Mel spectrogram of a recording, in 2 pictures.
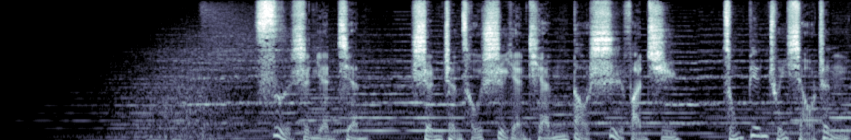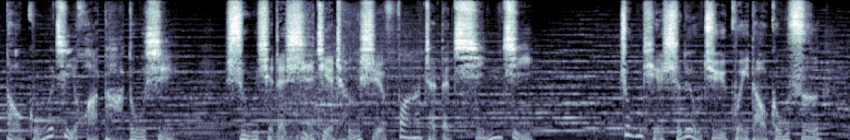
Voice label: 男 汇报 沉稳 大气; 特区示范

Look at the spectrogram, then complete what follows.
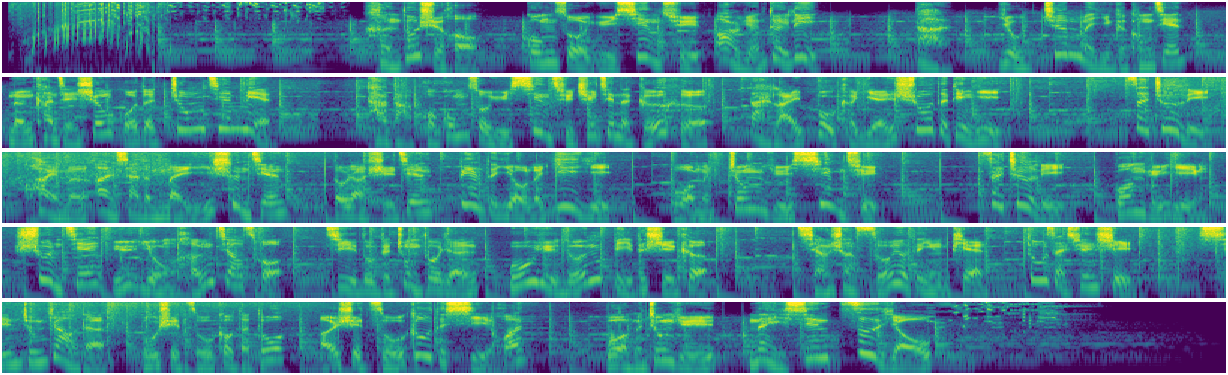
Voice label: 男 中文 活力类宣传

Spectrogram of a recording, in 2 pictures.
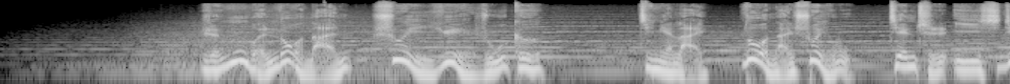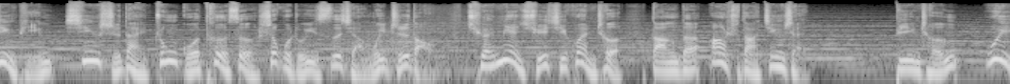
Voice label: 男, 党政, 党建

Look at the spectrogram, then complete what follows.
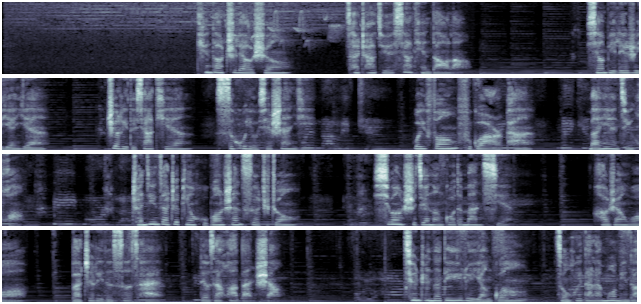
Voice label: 女 短视频; 风-从塘马来

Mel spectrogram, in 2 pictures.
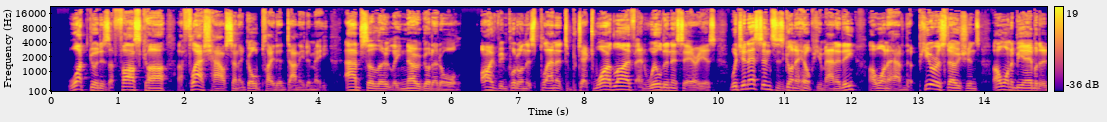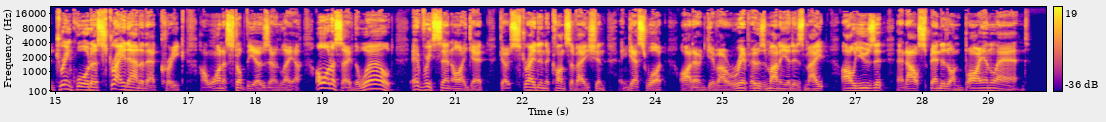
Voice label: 外籍英男 角色模仿

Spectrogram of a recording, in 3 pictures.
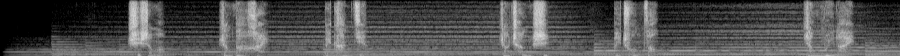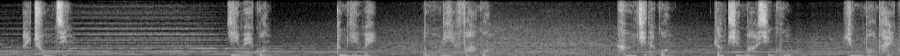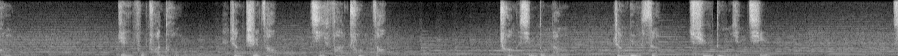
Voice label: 男 旅游宣传; 魅力象山

